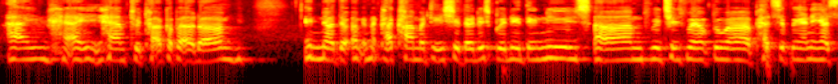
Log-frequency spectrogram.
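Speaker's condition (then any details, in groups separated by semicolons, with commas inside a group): Deafness; speech therapy with Mindy Kobomis most of life, learning to talk, hear, pronounce words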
